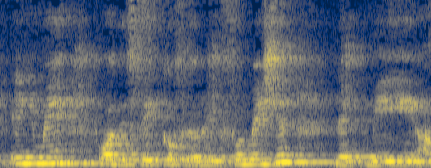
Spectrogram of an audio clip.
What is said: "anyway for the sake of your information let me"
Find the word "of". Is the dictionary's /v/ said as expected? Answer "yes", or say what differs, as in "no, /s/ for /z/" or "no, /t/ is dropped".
no, /f/ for /v/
